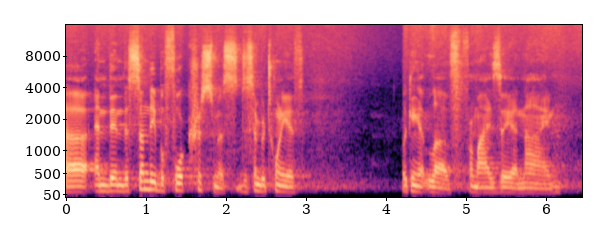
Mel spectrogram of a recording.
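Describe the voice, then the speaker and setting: An unremarkable speaking voice from a man, medium in pitch with ordinary pitch variation, at a fairly slow pace. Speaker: associate pastor. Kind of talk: sermon with group discussion. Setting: church with online stream. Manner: informal, humorous.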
